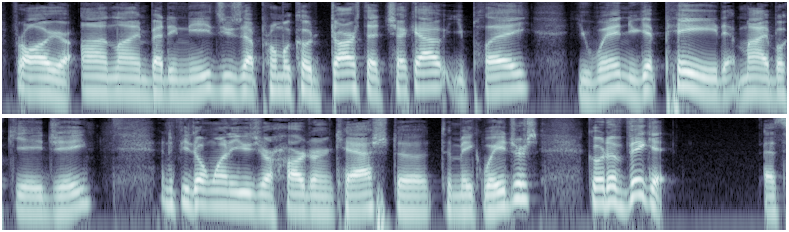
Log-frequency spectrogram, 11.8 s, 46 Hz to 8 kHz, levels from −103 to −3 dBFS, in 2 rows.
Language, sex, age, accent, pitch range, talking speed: English, male, 30-49, American, 110-140 Hz, 210 wpm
